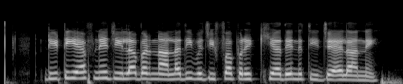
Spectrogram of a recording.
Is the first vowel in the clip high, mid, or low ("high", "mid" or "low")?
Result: high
